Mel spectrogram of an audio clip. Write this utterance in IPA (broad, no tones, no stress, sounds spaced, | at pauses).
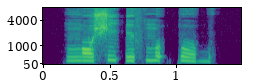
ŋ ɔ ʃ i ʔ ɪ f m o ʔ p o b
